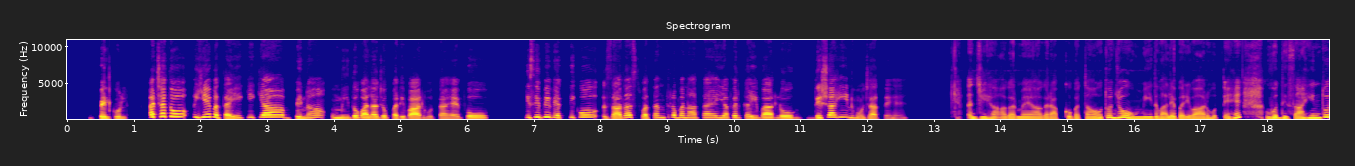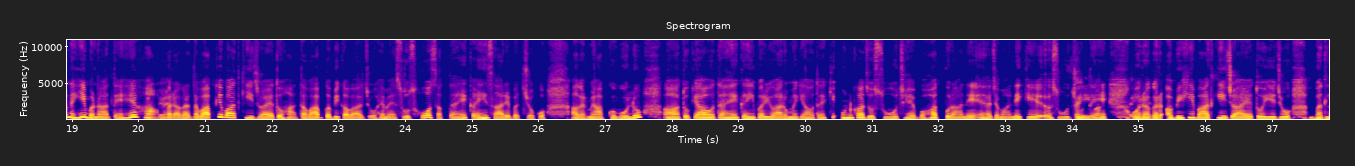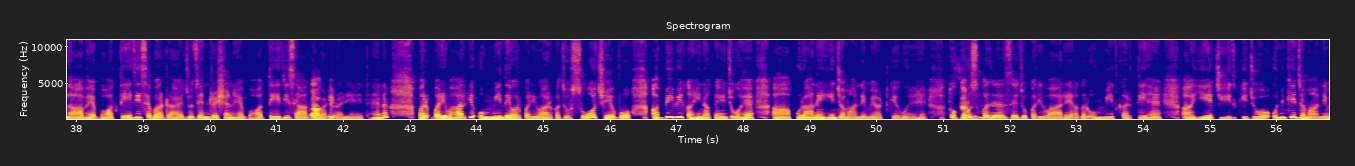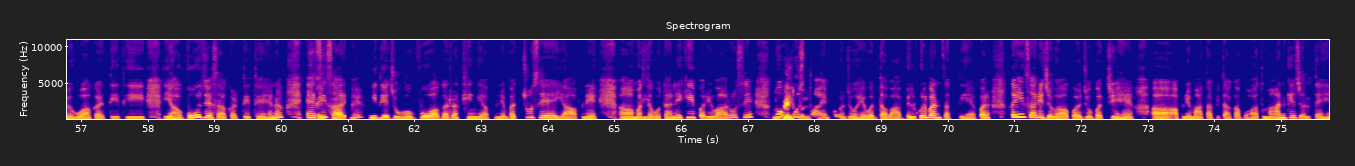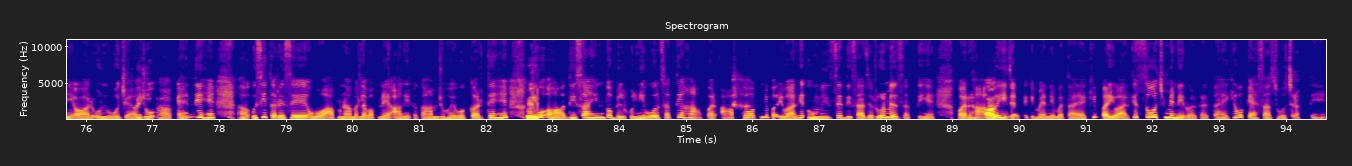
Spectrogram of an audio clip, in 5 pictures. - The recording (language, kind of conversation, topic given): Hindi, podcast, क्या पारिवारिक उम्मीदें सहारा बनती हैं या दबाव पैदा करती हैं?
- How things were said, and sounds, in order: other background noise; in English: "जनरेशन"; in English: "टाइम"; chuckle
